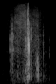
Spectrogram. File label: Paper Flip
